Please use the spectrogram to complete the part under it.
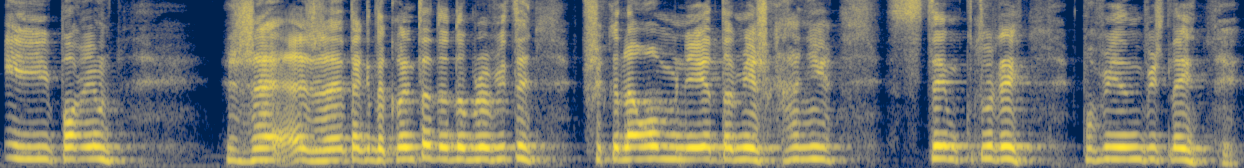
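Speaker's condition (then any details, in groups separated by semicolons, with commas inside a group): Cerebral palsy, quadriplegic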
